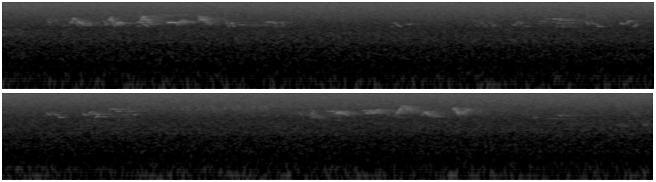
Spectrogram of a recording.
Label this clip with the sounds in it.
Scarlet Tanager, American Robin, Wood Thrush, Ovenbird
